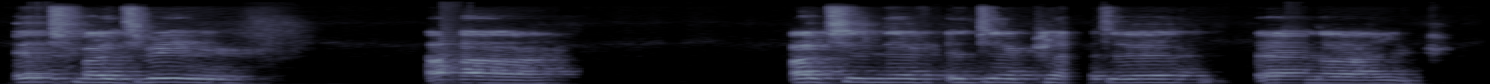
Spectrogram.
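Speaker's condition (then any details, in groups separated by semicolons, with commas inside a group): Down syndrome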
